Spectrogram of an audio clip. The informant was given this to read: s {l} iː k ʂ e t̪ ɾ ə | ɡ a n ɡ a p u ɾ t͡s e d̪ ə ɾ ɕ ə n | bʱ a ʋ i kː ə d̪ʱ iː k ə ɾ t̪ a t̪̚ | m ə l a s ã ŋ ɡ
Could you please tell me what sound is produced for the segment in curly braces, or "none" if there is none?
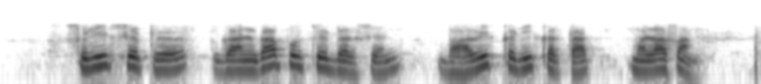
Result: ɾ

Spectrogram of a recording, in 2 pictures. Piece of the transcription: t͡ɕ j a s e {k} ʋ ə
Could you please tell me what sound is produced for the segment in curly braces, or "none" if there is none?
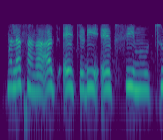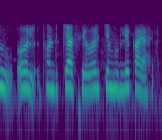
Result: none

